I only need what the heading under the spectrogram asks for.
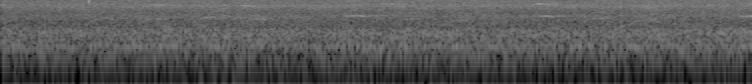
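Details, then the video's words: Many honey bees from a wild swarm collected into a nuc box produce a constant, even buzzing hum, with faint high chirps scattered above the drone. "Swarm Caught!"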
